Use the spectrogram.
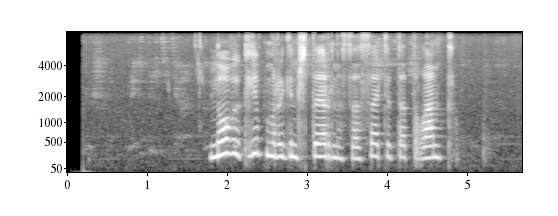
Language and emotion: Russian, neutral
